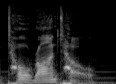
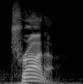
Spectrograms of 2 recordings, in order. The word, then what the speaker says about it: Toronto: But people from there, they don't say Toronto. – 他们说 Toronto.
